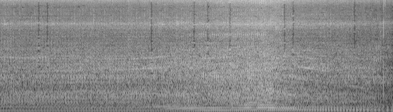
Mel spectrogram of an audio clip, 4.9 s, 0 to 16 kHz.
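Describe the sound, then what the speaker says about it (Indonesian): A 2013 Honda Spacy Helm-In PGM-Fi scooter, fitted with a Beat engine, is revved up close, its whine climbing steadily to a peak and then easing back down, with no talk. "Mau kita geber ya."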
